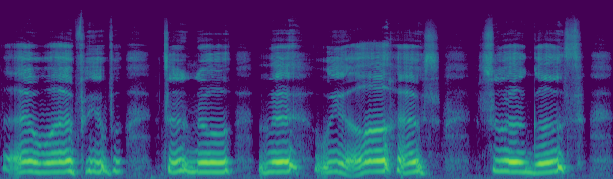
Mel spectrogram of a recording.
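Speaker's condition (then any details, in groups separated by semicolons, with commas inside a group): ALS; talking more difficult, facial muscles weaker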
